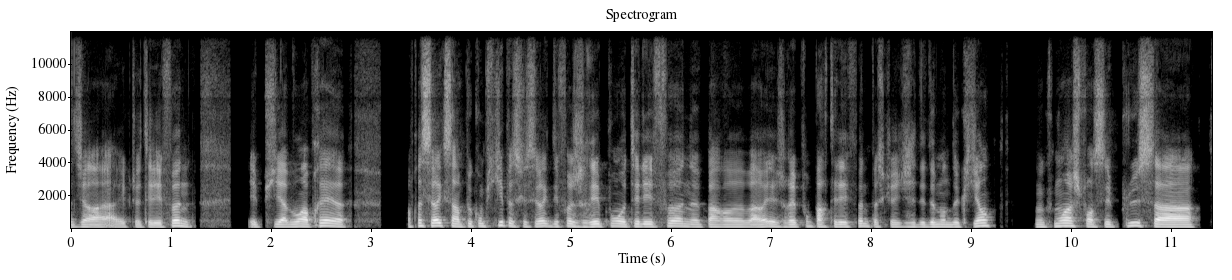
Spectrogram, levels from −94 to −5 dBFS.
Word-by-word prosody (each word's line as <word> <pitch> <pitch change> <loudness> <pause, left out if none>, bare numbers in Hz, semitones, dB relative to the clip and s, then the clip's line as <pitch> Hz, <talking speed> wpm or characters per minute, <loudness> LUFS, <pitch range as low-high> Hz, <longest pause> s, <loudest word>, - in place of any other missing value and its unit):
dire 115 +3 -1
a 110 +1 +2
avec 110 0 -4
le 110 - -4
téléphone. 115 +7 +1 0.6
Et 120 - -3
puis 130 +3 -3
ah 125 - +4
bon 135 +2 +3
après 160 +4 +3 0.7
après 170 - -2
c'est 165 +1 +2
vrai 175 - +5
que - - -6
c'est 155 - +1
un 140 - +3
peu 145 +2 -4
compliqué 150 +6 -3
parce 150 -8 -3
que 130 - -6
c'est 125 +3 -5
vrai 155 0 +2
que - - -9
des 135 - -4
fois 145 +3 -1
je 120 -4 -3
réponds 140 +4 +1
au 140 - +3
téléphone, 135 +1 -1
heu, 125 - -2
par, 120 0 -1
heu, 120 -1 0
bah, 115 -1 +2
ouais 135 +2 +2
je 115 -2 -7
réponds 120 +3 -2
par 130 -2 -1
téléphone 125 +3 -2
parce 125 -2 -7
que 120 - -5
j'ai 115 0 -6
des 115 +1 -4
demandes 120 +1 -1
de 120 - 0
clients. 170 +7 0 0.4
Donc 125 +1 -6
moi 165 +2 +4
je 160 0 -1
pensais 130 -3 -1
plus 165 +6 -3
à, 120 -2 +6
130 Hz, 270 wpm, -22 LUFS, 120-150 Hz, 0.7 s, à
